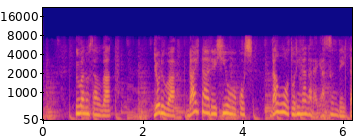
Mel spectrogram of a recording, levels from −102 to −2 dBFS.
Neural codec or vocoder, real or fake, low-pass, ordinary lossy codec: none; real; 7.2 kHz; Opus, 16 kbps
